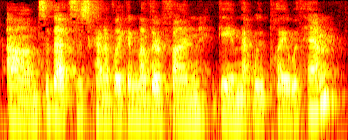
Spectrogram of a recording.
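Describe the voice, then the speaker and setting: A woman's voice: on the low side, fairly even intonation, brisk, slight background noise. Chatty young woman filmed from across a room. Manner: chatty, with many ums and likes. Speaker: parenting vlogger. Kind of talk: casual product review and demo. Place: living room, indoors. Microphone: far camera. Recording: roomy sound from a distant camera mic.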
